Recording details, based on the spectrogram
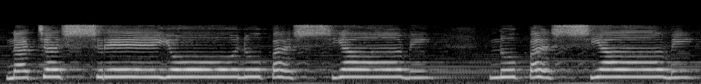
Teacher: ಪ ಮೇಲೆ ಆಘಾತ ಬರಬೇಕು, ಮುಂದೆ ಶ್ಯಾ ಎಂಬ ಸಂಯುಕ್ತಾಕ್ಷರ ಇದ್ದ ಕಾರಣ.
